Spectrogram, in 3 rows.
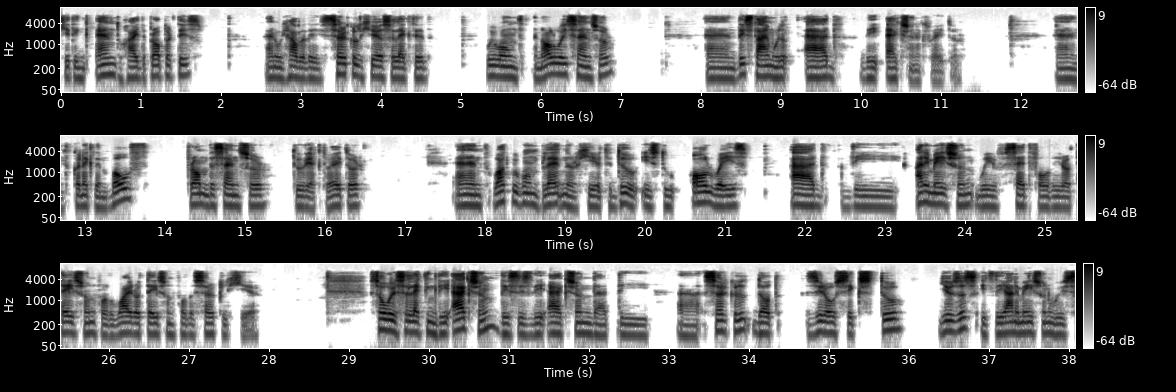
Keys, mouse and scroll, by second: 0.8 n, 3.0-5.4 middle drag, 5.4-7.2 drag, 9.0-10.7 drag, 14.3-16.0 drag, 21.9-24.0 drag.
